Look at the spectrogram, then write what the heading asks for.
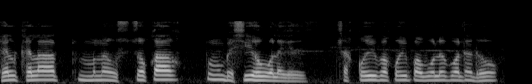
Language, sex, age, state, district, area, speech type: Assamese, male, 60+, Assam, Dibrugarh, rural, spontaneous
